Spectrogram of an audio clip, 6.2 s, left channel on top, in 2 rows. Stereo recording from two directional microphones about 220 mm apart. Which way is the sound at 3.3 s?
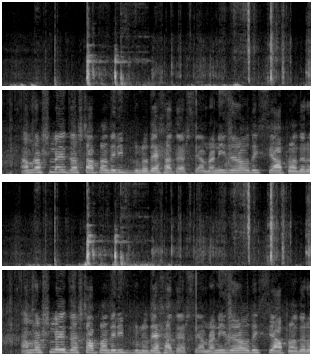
15° left (ahead or behind).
